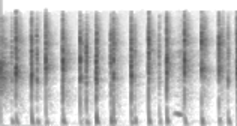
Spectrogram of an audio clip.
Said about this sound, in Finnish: Aplodien paikka.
